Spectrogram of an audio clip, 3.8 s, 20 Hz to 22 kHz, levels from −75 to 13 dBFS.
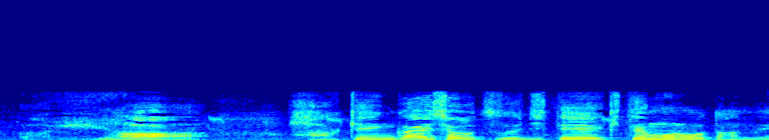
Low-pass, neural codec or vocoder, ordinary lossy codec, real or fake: none; none; none; real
